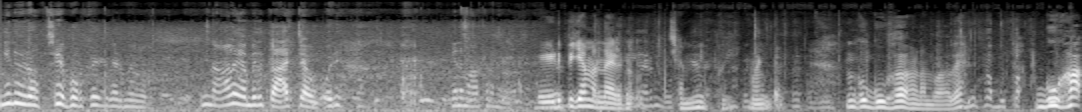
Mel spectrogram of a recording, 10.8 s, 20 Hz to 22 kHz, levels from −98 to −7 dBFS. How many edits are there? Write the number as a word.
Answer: one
